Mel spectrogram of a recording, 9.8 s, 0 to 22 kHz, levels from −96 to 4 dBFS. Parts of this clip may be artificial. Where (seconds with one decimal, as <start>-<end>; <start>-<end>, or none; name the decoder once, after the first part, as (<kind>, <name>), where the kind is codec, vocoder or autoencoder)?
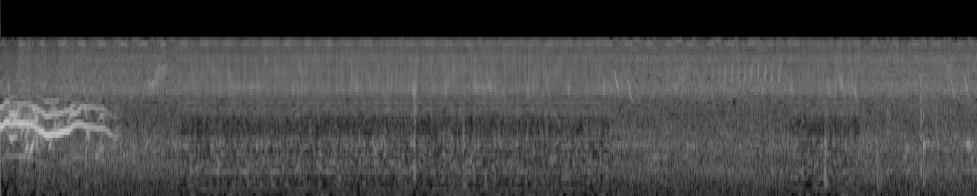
1.8-6.1 (vocoder, BigVGAN v2); 7.9-8.6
